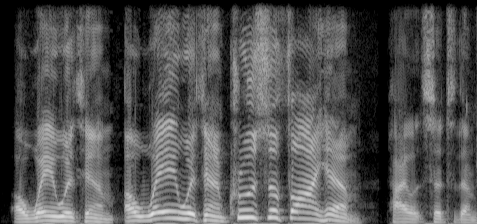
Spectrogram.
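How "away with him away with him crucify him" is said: building to high, loud mob shouting; crying out. Acted. Crowd demanding crucifixion, building furious shout. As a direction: rise from demand to screaming frenzy. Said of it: "They cried out".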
